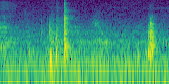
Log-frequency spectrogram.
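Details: Lippert Power Gear electric rack-and-pinion RV slide-out stuck out; two sharp hard clicks about a second apart over faint motor hum; slide-out gearbox clutch slipping under load.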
